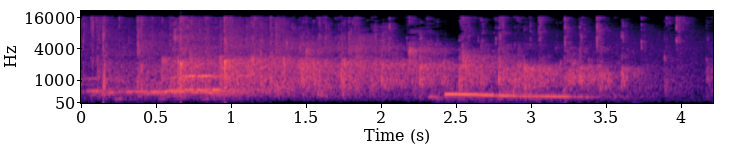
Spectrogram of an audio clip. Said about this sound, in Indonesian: Hey eh, bro, tepuk tangan bro. Tepuk tangan.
